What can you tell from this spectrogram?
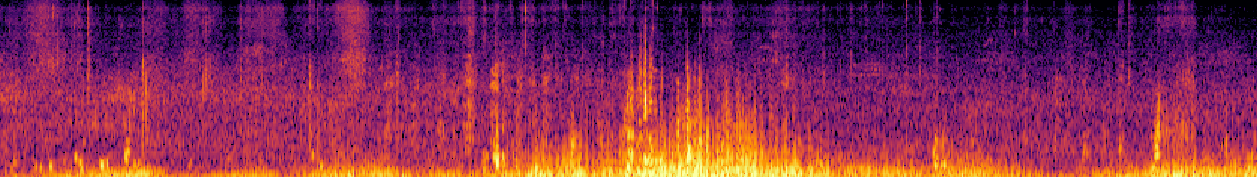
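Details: Rottweilers, two females and one male, showing jealousy toward each other: low, uneven whines and grumbling sounds rise and fall over a heavy rumbling background, with brief sharper bursts in between.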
